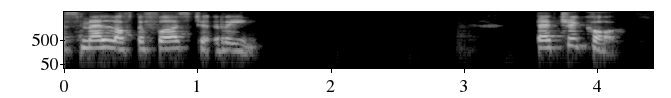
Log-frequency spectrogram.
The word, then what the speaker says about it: petrichor: It's petrichor. Sorry. You can pronounce it as petrichor.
